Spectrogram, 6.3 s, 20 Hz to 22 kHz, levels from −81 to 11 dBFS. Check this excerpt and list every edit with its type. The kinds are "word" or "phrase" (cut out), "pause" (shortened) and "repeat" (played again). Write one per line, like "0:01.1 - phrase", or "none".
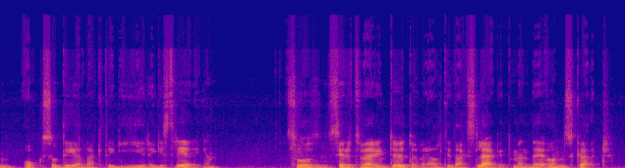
none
